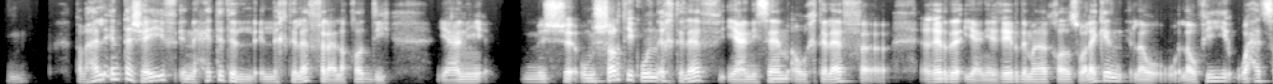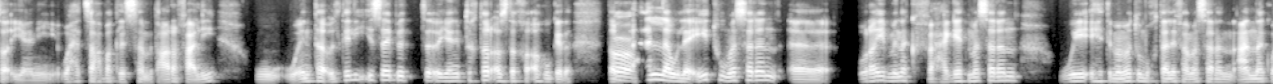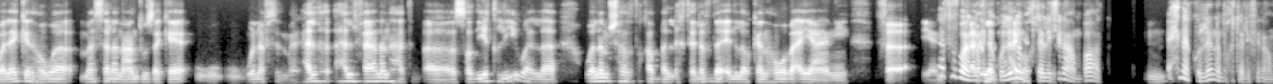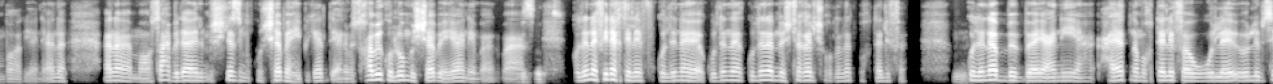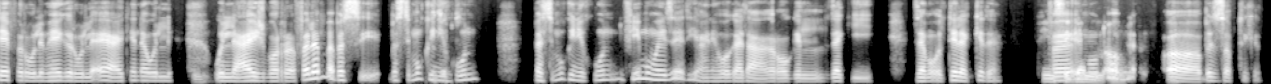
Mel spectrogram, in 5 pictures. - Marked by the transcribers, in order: unintelligible speech; tapping
- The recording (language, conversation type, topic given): Arabic, podcast, إيه الحاجات الصغيرة اللي بتقوّي الروابط بين الناس؟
